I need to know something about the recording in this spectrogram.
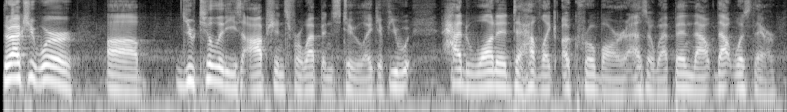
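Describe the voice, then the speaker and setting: Guy running a tabletop rpg, chatting thru the rules, middle pitch, kinda rambly. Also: animated, moderate pace, fairly bright tone. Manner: rambling, conversational, frequent "like" asides. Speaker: game master and designer.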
